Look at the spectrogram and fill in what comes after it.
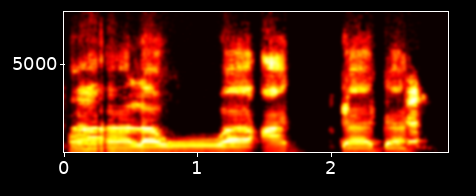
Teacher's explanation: tanwin ketemu huruf waw, itu hukum bacaan idgham bi gunnah dengan dengung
